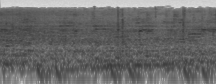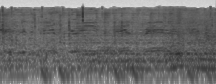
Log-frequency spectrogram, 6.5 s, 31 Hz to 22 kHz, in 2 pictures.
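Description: Range Rover Classic's V8 engine running low and steady, heard from inside the cabin, with small clicks and rattles. Faint music and voices are underneath.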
